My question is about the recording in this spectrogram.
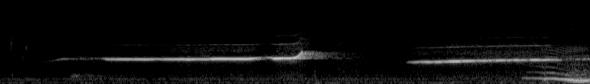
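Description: German shepherd dog whining: two long, high-pitched whines, the first held steady and then rising sharply at its end.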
